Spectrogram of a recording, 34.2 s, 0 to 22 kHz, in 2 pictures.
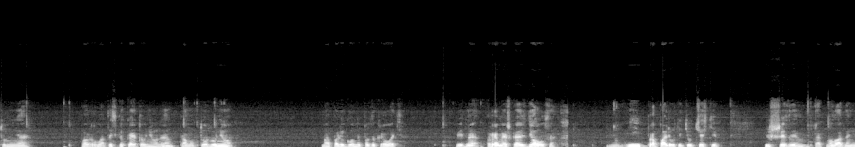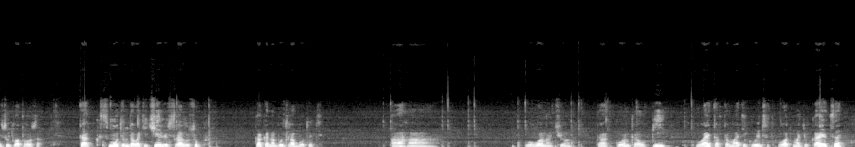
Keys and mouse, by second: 0.0 middle click, 1.5-3.7 middle drag, 4.0 shift+middle click, 4.5-8.9 middle drag, 12.7-15.5 middle drag, 16.3 shift+middle click, 19.3 click, 19.6 middle click, 21.3 KP_3, 22.9 r, 26.1 click, 27.6 click, 28.6 shift+click, 29.8 ctrl+p, 32.8 middle click.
